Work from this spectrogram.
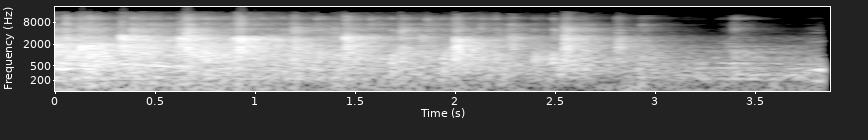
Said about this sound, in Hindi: इसके लिए तालियां बजाइए जोर से।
